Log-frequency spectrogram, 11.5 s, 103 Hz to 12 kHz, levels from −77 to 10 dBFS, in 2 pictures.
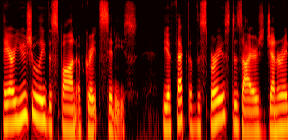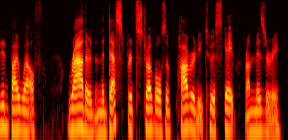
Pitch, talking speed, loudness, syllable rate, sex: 155 Hz, 140 wpm, -21 LUFS, 4.9 syllables/s, female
